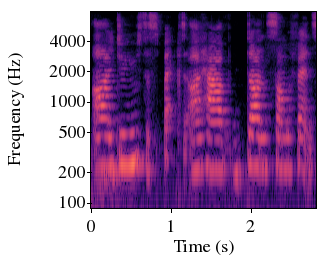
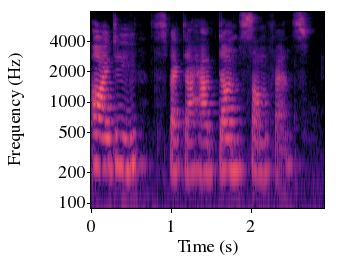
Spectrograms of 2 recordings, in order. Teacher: the word do is emphasized by the iambic pentameter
